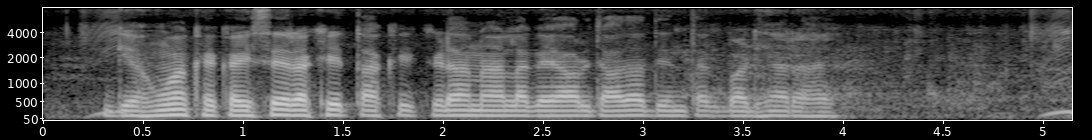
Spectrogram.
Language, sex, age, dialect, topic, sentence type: Magahi, male, 18-24, Central/Standard, agriculture, question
